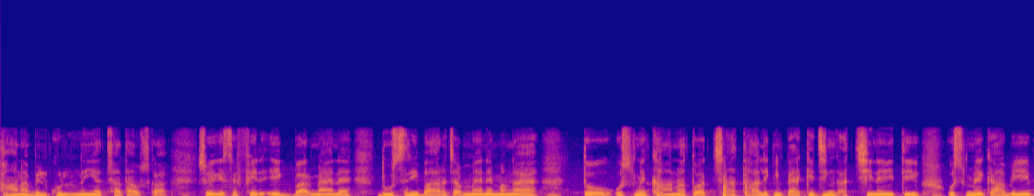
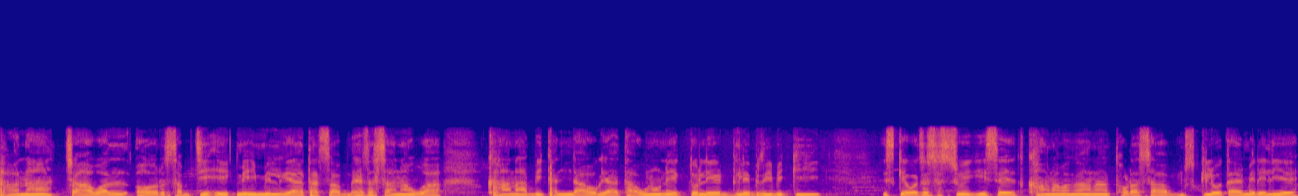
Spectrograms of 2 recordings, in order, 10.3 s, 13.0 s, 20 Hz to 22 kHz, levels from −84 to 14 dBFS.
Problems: none marked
